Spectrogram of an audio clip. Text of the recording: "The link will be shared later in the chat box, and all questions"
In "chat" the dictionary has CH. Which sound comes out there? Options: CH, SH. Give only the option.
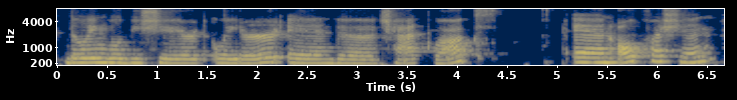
CH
